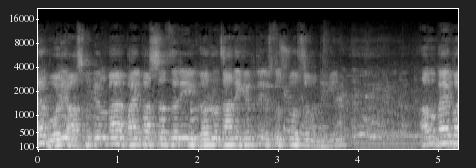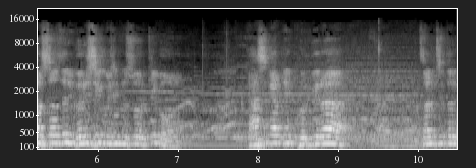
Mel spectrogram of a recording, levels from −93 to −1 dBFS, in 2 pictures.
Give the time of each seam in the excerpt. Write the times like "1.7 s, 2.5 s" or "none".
7.5 s

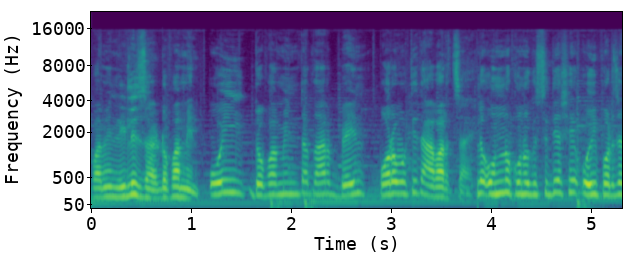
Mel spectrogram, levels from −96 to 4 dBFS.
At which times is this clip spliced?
1.1 s, 3.8 s

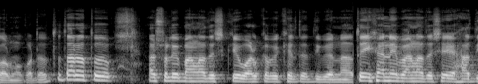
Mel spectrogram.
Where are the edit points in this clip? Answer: none

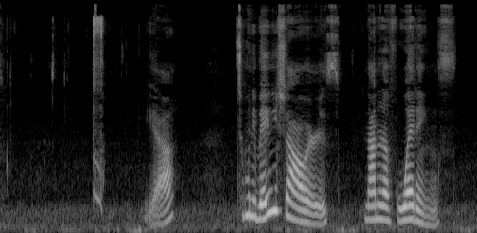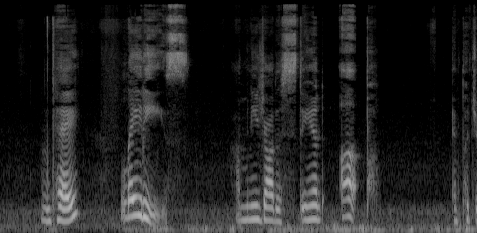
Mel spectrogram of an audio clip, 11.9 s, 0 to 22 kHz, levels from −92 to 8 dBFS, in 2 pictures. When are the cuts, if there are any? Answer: none

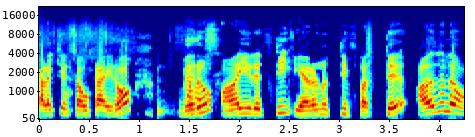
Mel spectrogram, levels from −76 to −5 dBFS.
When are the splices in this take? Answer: 1.2 s

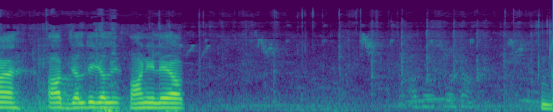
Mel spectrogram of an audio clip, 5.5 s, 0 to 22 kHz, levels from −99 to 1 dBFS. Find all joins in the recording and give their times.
1.2 s, 1.9 s

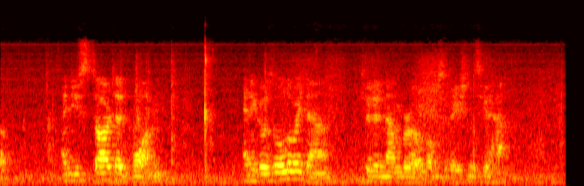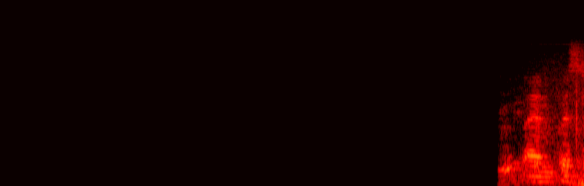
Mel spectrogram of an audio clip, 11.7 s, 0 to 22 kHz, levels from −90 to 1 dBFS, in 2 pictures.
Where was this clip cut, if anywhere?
none

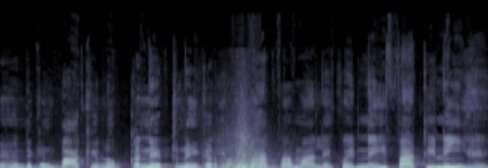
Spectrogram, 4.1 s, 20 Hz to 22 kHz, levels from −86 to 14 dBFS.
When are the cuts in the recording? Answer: 1.9 s

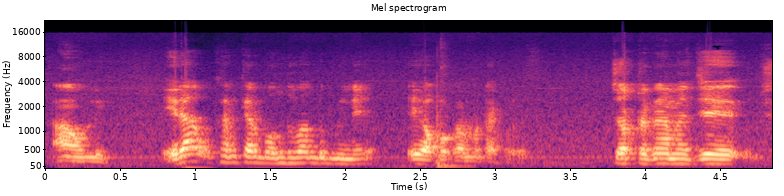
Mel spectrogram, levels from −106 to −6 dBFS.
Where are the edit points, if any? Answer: none

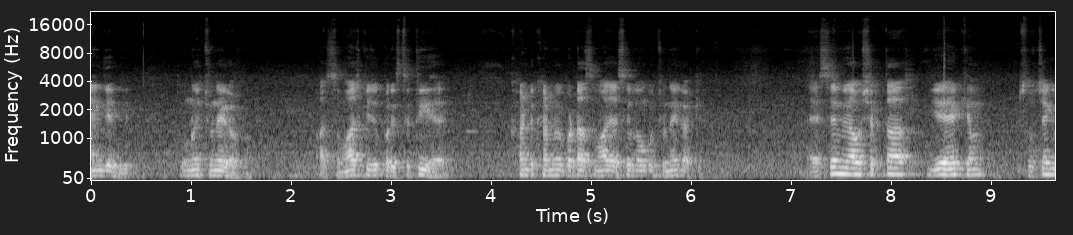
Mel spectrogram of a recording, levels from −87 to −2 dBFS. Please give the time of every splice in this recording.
none

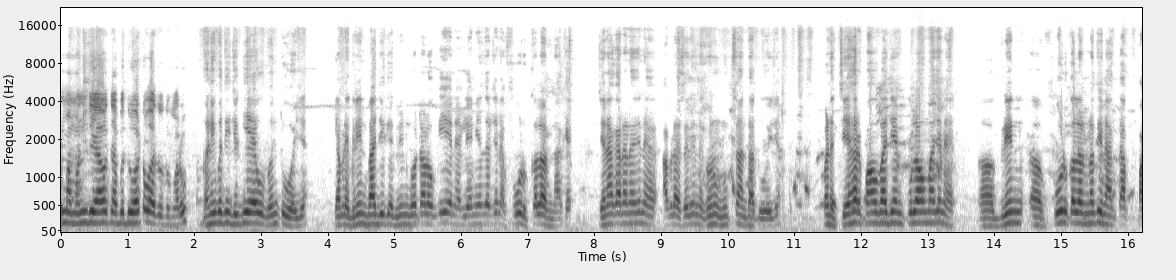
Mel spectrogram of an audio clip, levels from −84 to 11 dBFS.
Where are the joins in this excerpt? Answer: 2.0 s

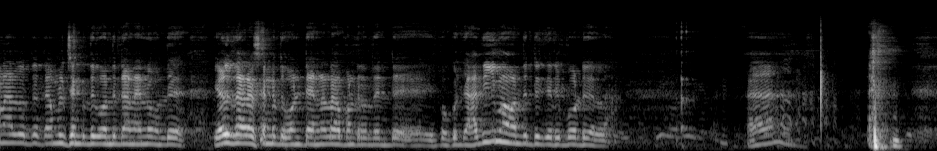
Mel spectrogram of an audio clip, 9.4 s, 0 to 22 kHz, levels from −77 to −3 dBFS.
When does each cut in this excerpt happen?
none

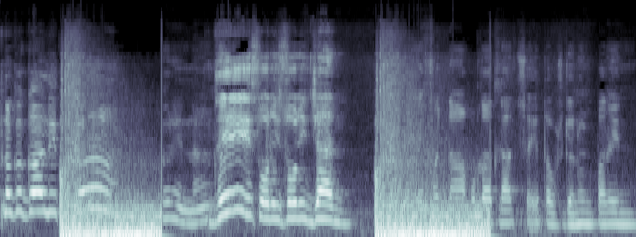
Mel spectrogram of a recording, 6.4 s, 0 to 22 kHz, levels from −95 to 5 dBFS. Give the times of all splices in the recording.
1.6 s

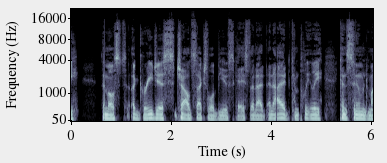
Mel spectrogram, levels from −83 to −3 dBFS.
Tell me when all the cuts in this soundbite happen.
1.0 s, 2.0 s, 4.0 s

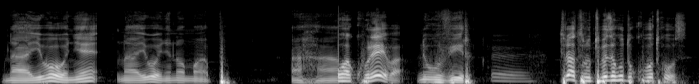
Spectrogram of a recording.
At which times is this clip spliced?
3.4 s

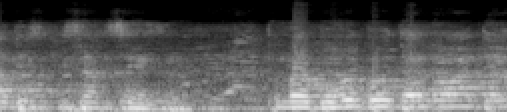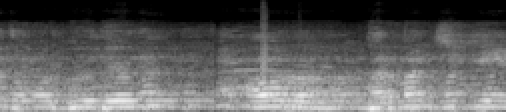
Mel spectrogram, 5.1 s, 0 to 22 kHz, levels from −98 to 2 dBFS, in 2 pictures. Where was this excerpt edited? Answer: 3.7 s

